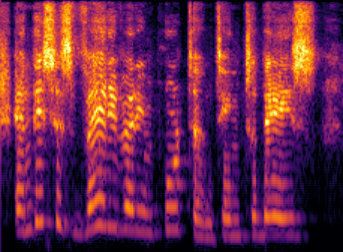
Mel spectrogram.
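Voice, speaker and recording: A voice with an Italian accent and ordinary pitch variation, amid noticeable background noise. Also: woman. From Italy. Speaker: professor, bilingualism researcher. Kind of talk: lecture.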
